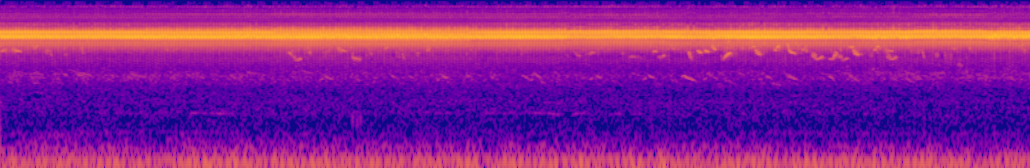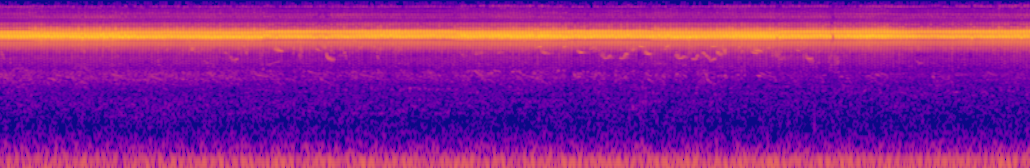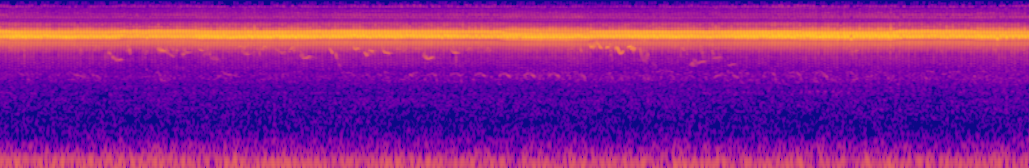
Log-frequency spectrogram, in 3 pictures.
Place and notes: Cliff Ln, Bridlington, UK - grasshopper warbler ... in gannet territory ...
Grasshopper warbler ... in gannet territory ... mics in a SASS ... bird song ... calls from ... pheasant ... wood pigeon ... herring gull ... blackcap ... jackdaw ... whitethroat ... gannet ... tree sparrow ... carrion crow ... reed bunting ... some background noise ...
